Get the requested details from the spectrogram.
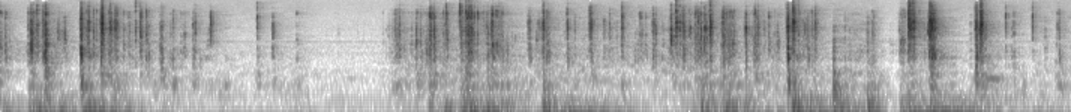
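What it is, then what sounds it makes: Plastic computer keyboard. Continuous two-handed fingertip typing on a black plastic full-size computer keyboard with hollow keys produces rapid, bright clicking taps with very short decay. A brief pause around the two-second mark interrupts the typing before it resumes steadily, with a few sharper, louder keystrokes standing out.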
